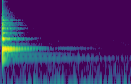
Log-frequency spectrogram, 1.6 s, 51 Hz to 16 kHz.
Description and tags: violin pizz non vib C#4
violin pizzicato "non vibrato"
non-vibrato, pizzicato, violin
